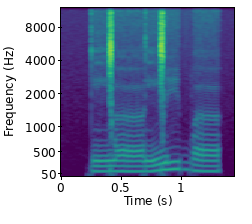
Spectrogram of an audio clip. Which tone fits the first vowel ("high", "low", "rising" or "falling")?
low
